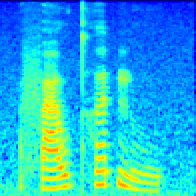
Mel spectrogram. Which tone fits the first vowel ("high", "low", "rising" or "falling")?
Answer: rising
